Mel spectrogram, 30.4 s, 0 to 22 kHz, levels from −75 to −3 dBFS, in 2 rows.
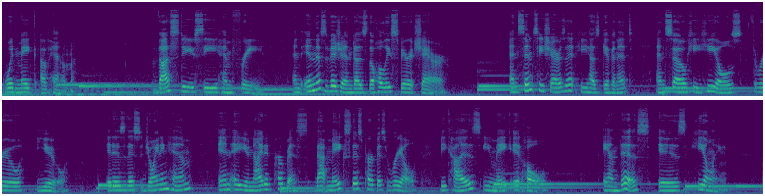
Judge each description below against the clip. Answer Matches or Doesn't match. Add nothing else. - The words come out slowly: Matches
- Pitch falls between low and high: Matches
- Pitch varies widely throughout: Doesn't match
